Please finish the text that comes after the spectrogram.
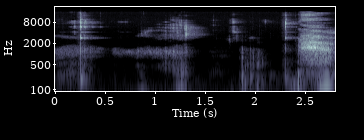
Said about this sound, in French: Peut-être que moi je t'énerve là en train de boire en, en buvant monter.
